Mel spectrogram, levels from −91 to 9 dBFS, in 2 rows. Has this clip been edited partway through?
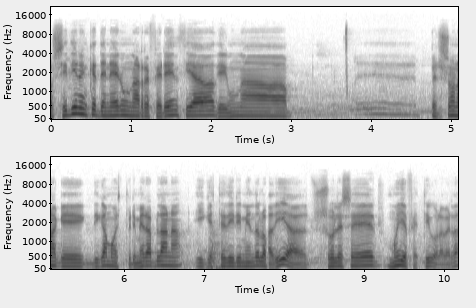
yes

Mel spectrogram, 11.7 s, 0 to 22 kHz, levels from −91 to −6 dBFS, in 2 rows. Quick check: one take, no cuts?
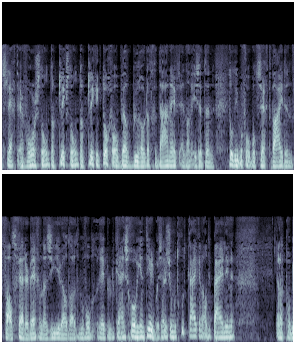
no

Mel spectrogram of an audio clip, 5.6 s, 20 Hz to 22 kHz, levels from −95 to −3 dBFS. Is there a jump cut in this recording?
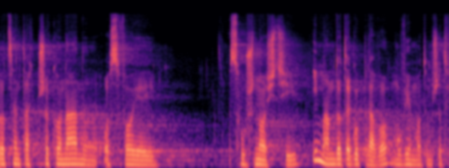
yes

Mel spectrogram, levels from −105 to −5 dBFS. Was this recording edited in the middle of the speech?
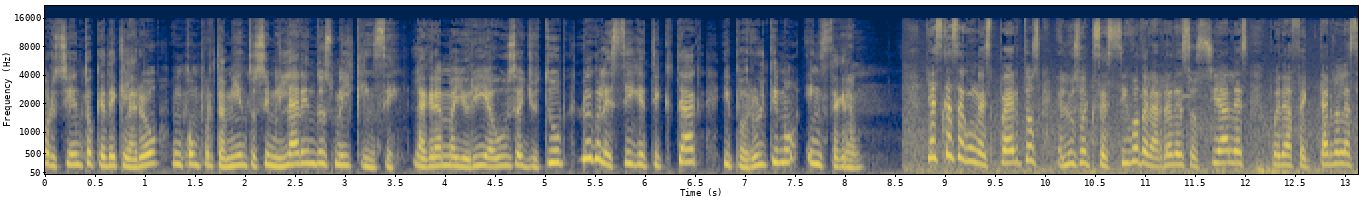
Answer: yes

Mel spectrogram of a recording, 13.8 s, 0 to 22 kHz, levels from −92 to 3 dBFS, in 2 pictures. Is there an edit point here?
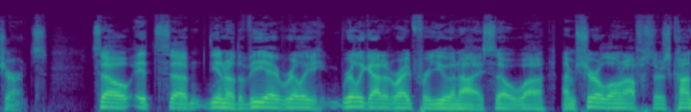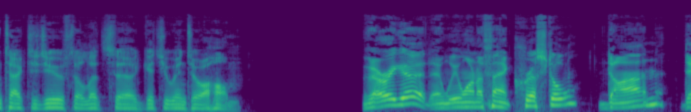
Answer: yes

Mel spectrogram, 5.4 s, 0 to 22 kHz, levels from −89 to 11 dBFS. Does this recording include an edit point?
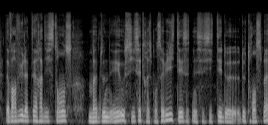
no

